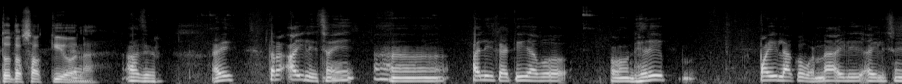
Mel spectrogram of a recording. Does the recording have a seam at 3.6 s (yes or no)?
no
